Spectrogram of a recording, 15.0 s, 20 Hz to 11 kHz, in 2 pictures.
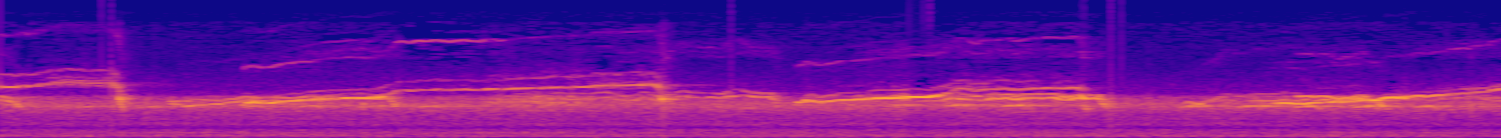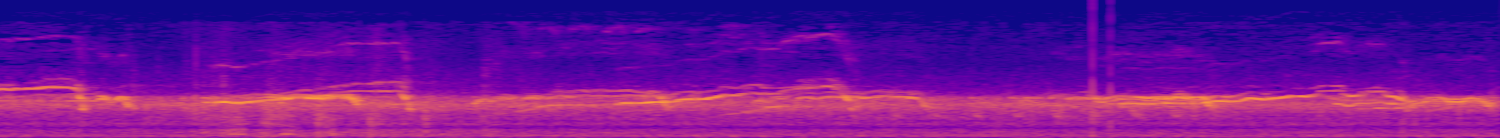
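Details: At a bald eagle nest in May, eaglets aged 53 and 54 days greet their arriving mother, bringing a stick rather than food, with aggression: long runs of high, thin, squealing whistles rising and falling, nearly nonstop, with faint clicks.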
